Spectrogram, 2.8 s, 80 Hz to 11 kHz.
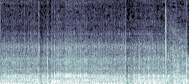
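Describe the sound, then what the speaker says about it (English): Husqvarna 701 SuperMoto with a 700cc single-cylinder engine and stock exhaust idling and revving up close, a loud steady thumping pulse with a couple of sharper blips. "big old single cylinder 700cc thumper. This one's got stock exhaust on it, but we'll go ahead and try to give you a little bit of a sound here."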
